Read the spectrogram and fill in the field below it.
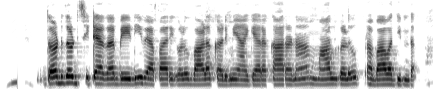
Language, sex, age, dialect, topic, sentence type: Kannada, female, 25-30, Dharwad Kannada, agriculture, statement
